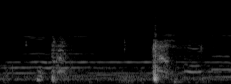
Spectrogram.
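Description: A man coughs twice, about a second apart, the second cough the louder, over a song playing in the background.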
